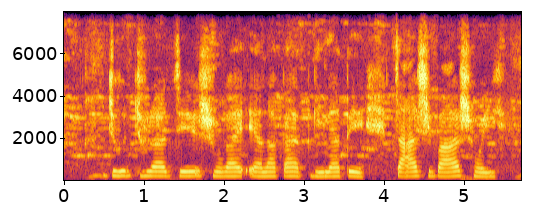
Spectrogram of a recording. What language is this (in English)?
Bangla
